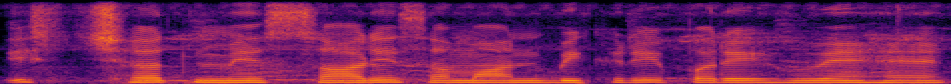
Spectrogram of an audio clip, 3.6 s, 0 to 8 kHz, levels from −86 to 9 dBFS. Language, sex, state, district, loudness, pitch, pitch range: Hindi, male, Bihar, Katihar, -16 LUFS, 175 Hz, 175-190 Hz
